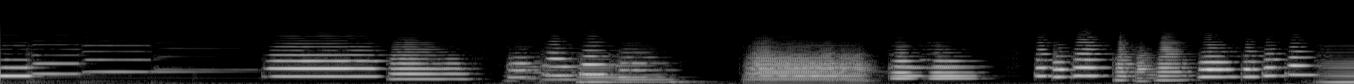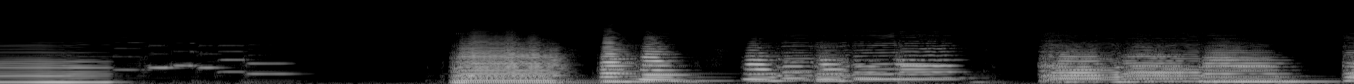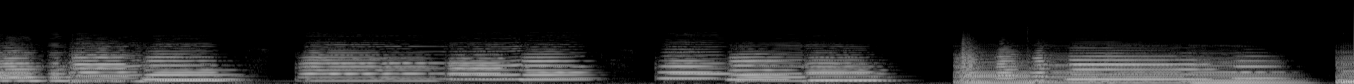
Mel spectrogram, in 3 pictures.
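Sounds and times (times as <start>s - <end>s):
trombone duet: 2.6s - 6.8s, 7.4s - 9.8s, 10.4s - 14.6s, 18.0s - 23.2s, 23.9s - 33.0s, 33.6s - 36.0s, 36.6s - 40.6s.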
